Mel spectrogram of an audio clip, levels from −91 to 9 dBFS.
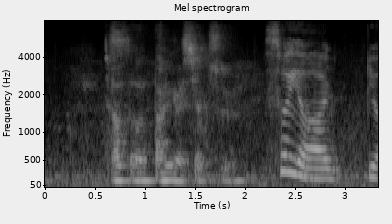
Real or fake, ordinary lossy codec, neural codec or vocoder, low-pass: fake; none; codec, 16 kHz, 4 kbps, X-Codec, HuBERT features, trained on general audio; none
